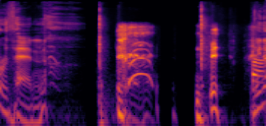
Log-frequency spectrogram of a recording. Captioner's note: laugh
